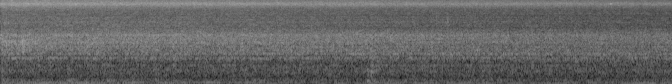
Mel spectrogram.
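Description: Grated raw potato, just dropped into hot oil in a frying pan, sizzling as it deep-fries: a steady hiss that grows gradually quieter.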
